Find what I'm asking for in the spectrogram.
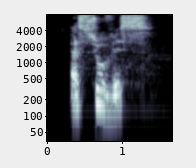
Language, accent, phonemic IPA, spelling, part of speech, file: French, Canada, /a.su.vis/, assouvisses, verb, LL-Q150 (fra)-assouvisses.wav
- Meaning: second-person singular present/imperfect subjunctive of assouvir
